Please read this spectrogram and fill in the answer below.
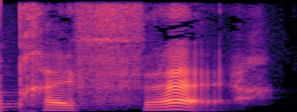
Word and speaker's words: préfère: Je préfère. It's the accent change that opens up the second E.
